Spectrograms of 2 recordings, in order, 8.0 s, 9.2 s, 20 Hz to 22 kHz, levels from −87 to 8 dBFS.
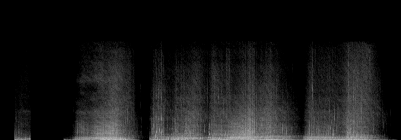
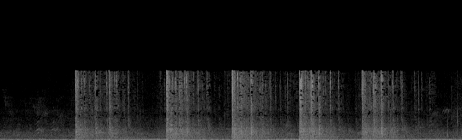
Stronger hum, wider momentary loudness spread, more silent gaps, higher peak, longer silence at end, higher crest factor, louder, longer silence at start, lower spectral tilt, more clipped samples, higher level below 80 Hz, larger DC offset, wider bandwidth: neither; about the same, 17 LU vs 15 LU; first, 0.70-1.24 s vs none; first, -8 dBFS vs -12 dBFS; first, 0.3 s vs 0 s; second, 16 dB vs 22 dB; first, -26 LUFS vs -37 LUFS; first, 0.3 s vs 0 s; first, -7 dB/octave vs -2.5 dB/octave; neither; first, -30 dBFS vs -40 dBFS; first, 0.2% vs under 0.1%; first, 14.5 kHz vs 11.5 kHz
